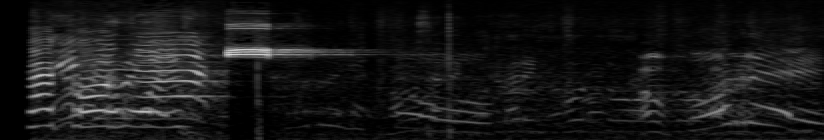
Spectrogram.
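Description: A short, sharp blast on a referee's whistle about a second in, a single steady high note that stops abruptly, following a man's loud shout and followed by quieter children's voices across the pitch.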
